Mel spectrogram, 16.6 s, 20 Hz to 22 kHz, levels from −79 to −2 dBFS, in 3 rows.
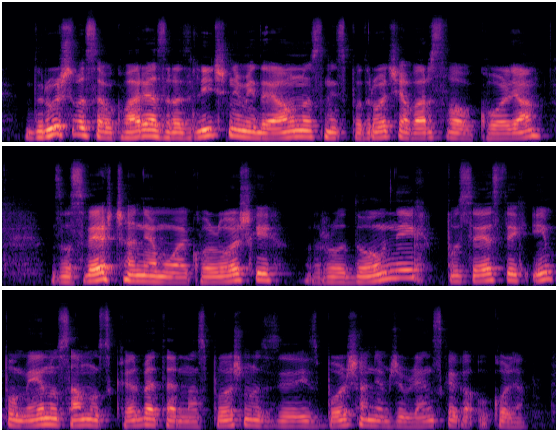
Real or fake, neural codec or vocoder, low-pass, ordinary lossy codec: real; none; 19.8 kHz; none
